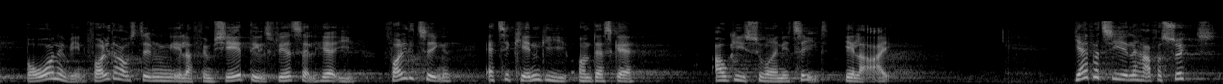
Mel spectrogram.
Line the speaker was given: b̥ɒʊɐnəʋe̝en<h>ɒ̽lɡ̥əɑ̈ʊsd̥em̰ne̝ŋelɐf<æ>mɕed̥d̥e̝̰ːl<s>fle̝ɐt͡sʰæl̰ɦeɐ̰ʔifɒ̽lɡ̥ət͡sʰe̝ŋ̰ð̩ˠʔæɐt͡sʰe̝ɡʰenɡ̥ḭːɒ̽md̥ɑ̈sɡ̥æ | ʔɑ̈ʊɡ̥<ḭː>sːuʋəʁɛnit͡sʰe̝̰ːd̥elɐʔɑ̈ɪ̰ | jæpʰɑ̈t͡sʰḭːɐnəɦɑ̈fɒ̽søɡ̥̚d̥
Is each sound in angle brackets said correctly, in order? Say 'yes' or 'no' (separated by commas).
no, no, yes, yes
